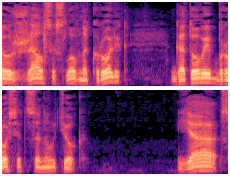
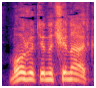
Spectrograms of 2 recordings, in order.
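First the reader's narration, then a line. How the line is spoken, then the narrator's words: Shouted. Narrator (Russian): крикнул я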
